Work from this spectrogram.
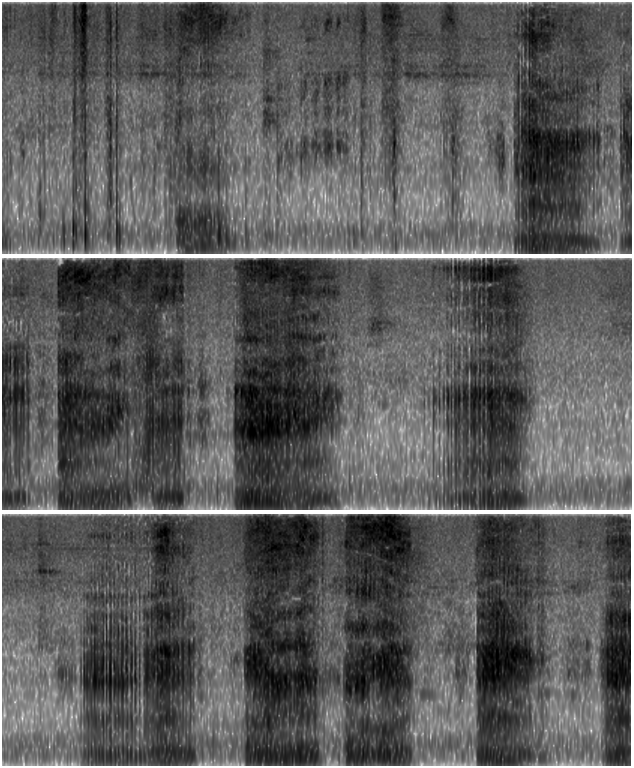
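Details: Maltese named Mocha, a male born with an under-bite, growling while playing: low rumbling growls in bursts of one to two seconds separated by short pauses, with brief breathy snorts between them.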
